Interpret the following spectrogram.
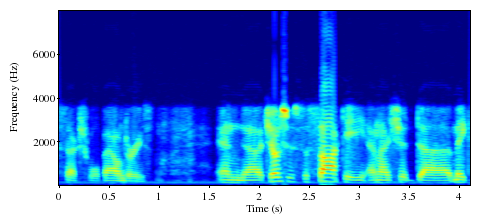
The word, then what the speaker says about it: Sasaki: And uh Joshu Sasaki, and I should uh make it clear, it's it's pronounced Sasaki.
